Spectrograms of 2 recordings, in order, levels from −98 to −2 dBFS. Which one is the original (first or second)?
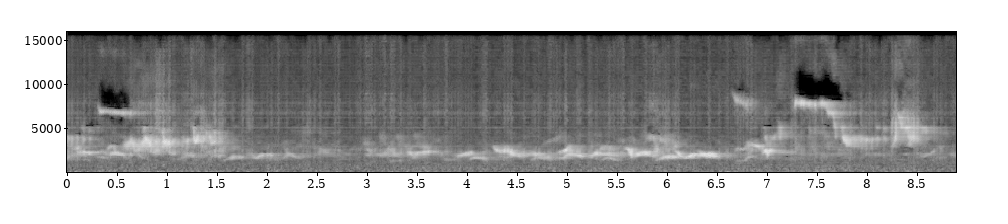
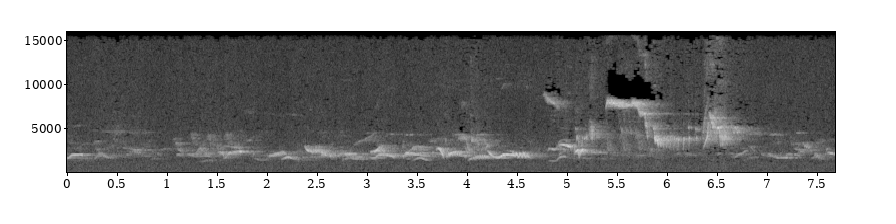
second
